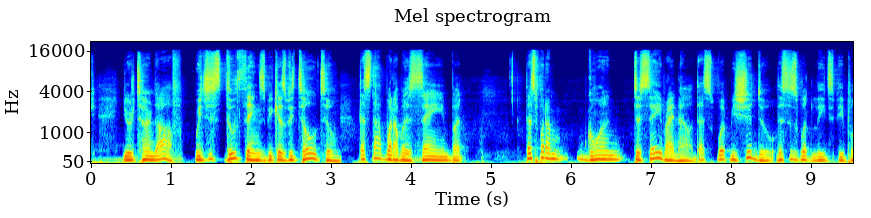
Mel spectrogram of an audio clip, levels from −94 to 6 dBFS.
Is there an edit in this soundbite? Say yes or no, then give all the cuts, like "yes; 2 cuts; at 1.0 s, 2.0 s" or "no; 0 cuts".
yes; 3 cuts; at 3.1 s, 6.7 s, 8.6 s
